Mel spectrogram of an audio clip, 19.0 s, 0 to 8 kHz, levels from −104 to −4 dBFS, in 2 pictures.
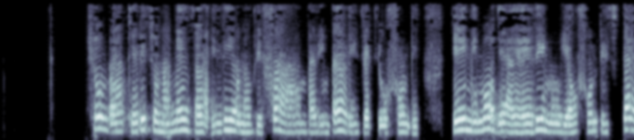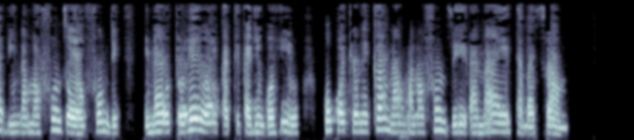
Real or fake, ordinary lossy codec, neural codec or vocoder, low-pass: fake; MP3, 32 kbps; codec, 44.1 kHz, 1.7 kbps, Pupu-Codec; 7.2 kHz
